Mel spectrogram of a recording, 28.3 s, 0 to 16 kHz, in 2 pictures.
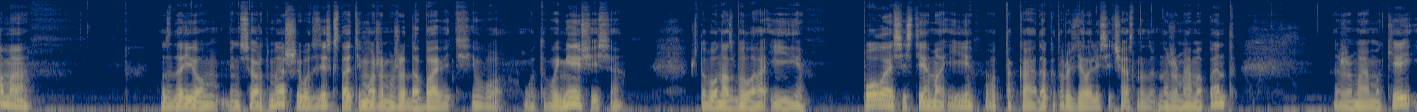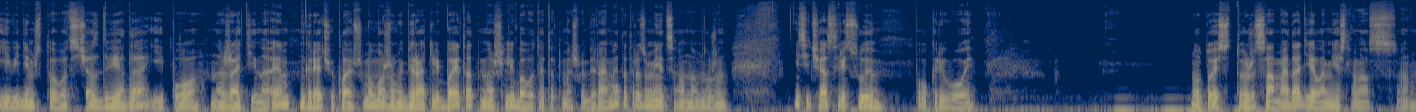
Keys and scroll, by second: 15.8 m.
